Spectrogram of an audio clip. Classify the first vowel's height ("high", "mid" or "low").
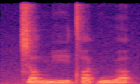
low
